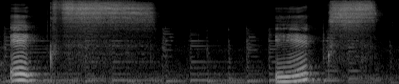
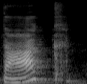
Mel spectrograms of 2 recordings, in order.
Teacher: Está la secuencia KS, una oclusiva con una fricativa.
